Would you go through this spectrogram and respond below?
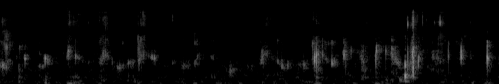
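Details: Bichon Frise dog eating butter-ring cookies indoors, close-miked: irregular crisp crunches and biting clicks, quieter stretches between bites, louder burst of crunching toward the end.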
